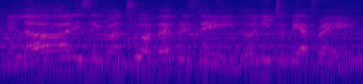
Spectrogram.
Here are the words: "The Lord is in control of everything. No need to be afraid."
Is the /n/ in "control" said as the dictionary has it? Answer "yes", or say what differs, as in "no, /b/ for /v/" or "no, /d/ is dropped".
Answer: yes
